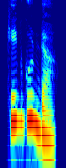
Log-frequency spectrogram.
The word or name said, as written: ಕಿಗ್ಗುಡ್ಡ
